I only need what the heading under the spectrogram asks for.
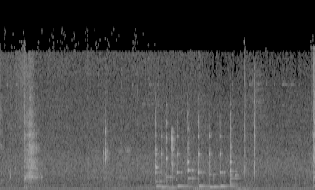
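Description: A steady low hum runs throughout, then partway the ringing tone of an outgoing phone call on speakerphone starts up, a string of short melodic electronic tones at moderate volume, with no one talking.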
